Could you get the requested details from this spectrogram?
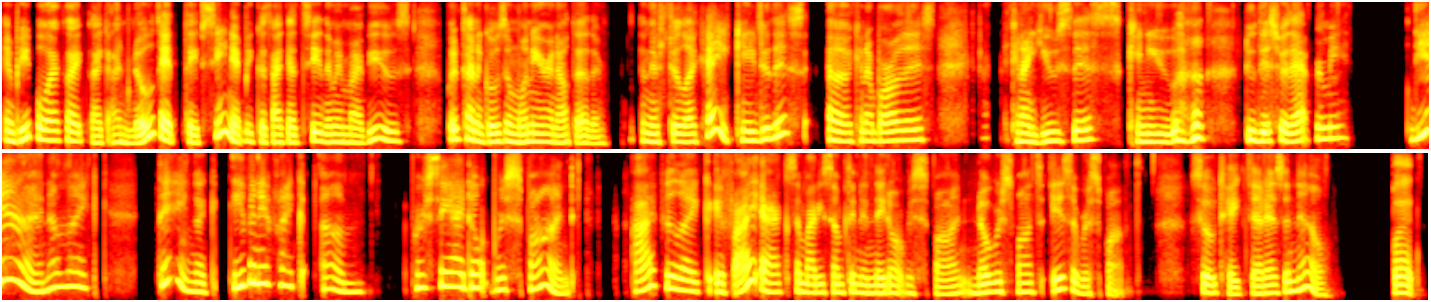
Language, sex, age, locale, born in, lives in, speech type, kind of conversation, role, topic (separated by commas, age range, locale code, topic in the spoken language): English, female, 35-39, en-US, United States, United States, conversation, advice, user, How can I set and maintain healthy boundaries without feeling guilty?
